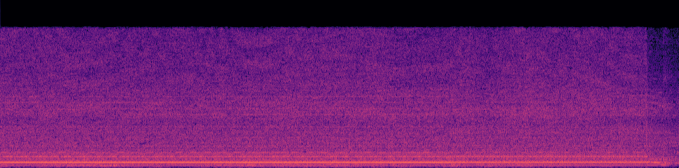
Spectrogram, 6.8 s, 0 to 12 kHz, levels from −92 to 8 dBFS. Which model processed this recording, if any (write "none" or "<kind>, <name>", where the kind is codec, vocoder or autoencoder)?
none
